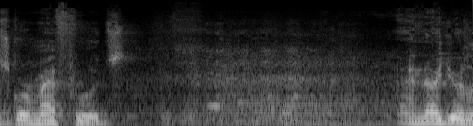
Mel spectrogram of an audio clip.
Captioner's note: laughter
